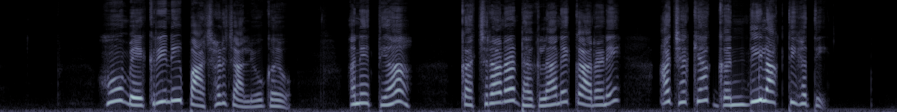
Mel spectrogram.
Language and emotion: Gujarati, disgusted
